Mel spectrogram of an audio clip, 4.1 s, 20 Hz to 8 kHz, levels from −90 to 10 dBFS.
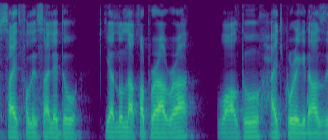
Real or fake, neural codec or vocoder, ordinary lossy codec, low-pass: real; none; none; 7.2 kHz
